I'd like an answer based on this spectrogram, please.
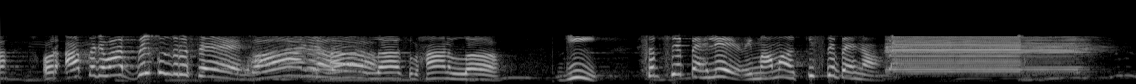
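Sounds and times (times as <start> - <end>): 
speech: 0.0 - 9.0
quiz buzzer: 8.8 - 11.2.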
